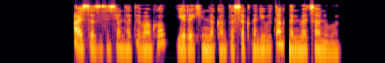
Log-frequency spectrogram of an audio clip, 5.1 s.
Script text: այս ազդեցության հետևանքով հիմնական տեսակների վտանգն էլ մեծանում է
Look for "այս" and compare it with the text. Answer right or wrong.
right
